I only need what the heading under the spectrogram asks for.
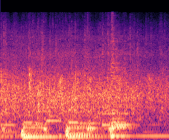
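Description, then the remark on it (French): A crowd claps steadily, a dense, even wash of applause that holds at the same loudness throughout, with some low tonal sound running underneath. “Merci d'applaudir encore une fois.”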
